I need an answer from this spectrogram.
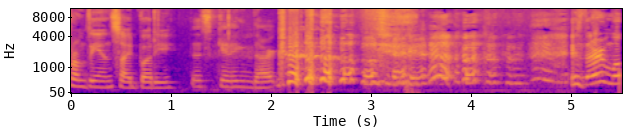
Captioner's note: blehehehehehe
